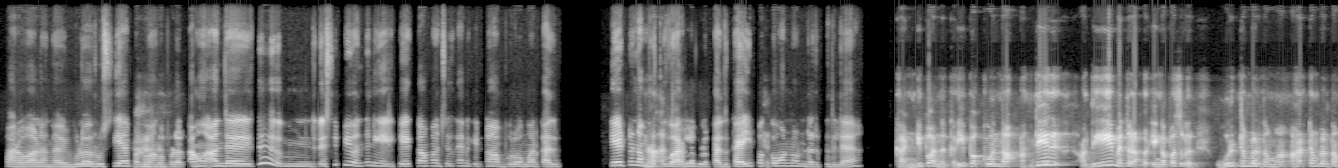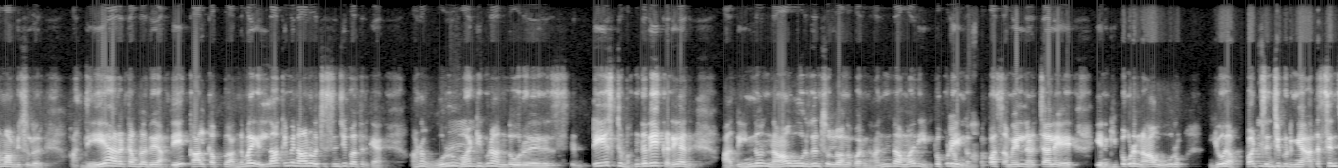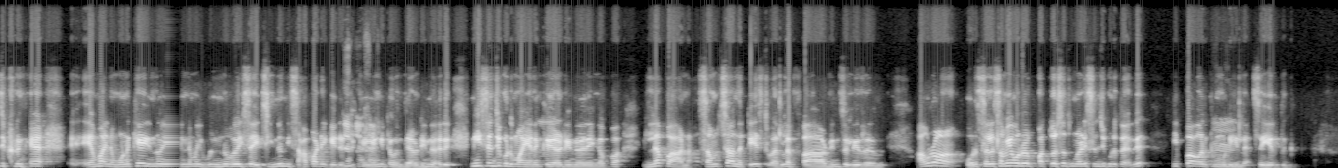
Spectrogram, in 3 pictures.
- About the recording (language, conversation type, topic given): Tamil, podcast, உங்கள் அப்பா அல்லது அம்மாவின் பழைய சமையல் நினைவுகளில் உங்களுக்கு மிகவும் மனதில் நிற்கும் தருணங்களைப் பகிர முடியுமா?
- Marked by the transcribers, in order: mechanical hum; chuckle; in English: "ரெசிபி"; static; other background noise; in English: "மெத்தோட்"; laughing while speaking: "அப்பாட்டு செஞ்சு குடுங்க அத செஞ்சு கொடுங்க"; chuckle; distorted speech; laugh; laughing while speaking: "வந்த அப்டின்வாரு"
